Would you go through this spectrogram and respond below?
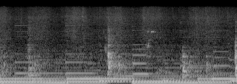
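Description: Grated coconut, cashews and raisins are stirred in hot ghee, with a steady frying sizzle and repeated scraping strokes of the spoon, close and continuous with no talk.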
